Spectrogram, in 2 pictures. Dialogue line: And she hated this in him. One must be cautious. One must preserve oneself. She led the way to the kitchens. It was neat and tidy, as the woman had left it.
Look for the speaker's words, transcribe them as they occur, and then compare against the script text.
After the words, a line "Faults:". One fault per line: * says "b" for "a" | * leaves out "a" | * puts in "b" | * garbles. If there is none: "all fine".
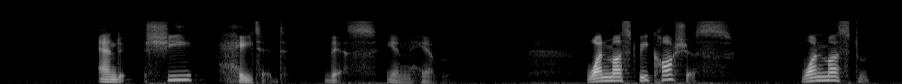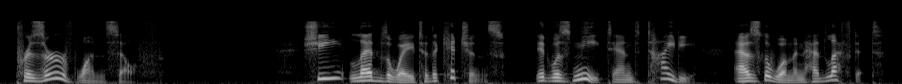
And she hated this in him. One must be cautious. One must preserve oneself. She led the way to the kitchens. It was neat and tidy, as the woman had left it.
Faults:
all fine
